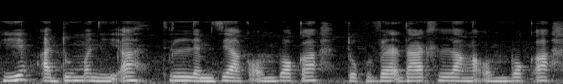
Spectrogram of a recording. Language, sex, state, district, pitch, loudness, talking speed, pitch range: Mizo, female, Mizoram, Aizawl, 170 Hz, -21 LUFS, 200 wpm, 160-175 Hz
